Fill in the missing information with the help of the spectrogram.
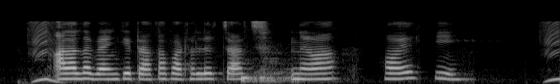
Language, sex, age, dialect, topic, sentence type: Bengali, female, 18-24, Rajbangshi, banking, question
